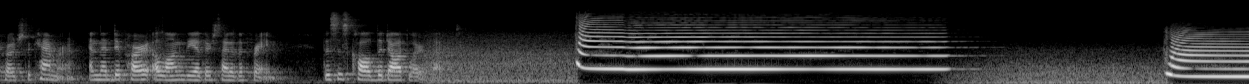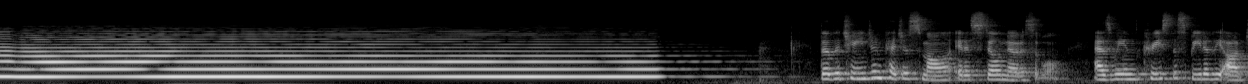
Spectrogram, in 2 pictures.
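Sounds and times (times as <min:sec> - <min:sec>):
air horn blasts: 0:05.7 - 0:10.0, 0:11.6 - 0:20.3.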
